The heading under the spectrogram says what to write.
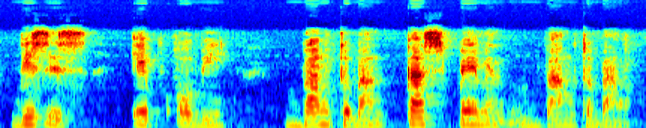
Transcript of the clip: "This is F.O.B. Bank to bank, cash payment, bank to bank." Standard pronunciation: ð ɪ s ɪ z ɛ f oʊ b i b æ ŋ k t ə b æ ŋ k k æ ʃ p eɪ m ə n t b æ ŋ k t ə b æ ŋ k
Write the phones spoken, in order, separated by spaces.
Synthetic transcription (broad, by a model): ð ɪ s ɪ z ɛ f oʊ b i b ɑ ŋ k t ə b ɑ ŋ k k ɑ s p eɪ m ə n t b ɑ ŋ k t ə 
